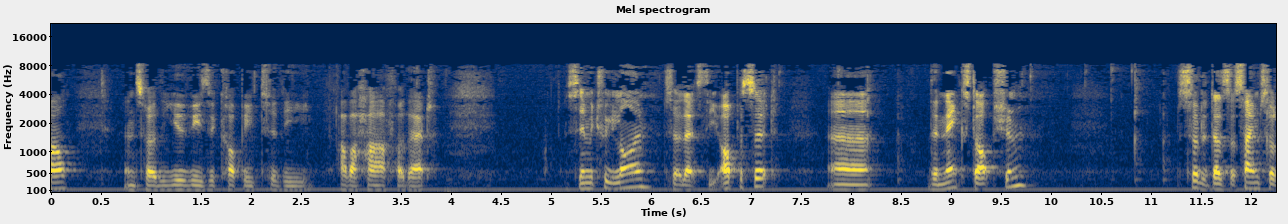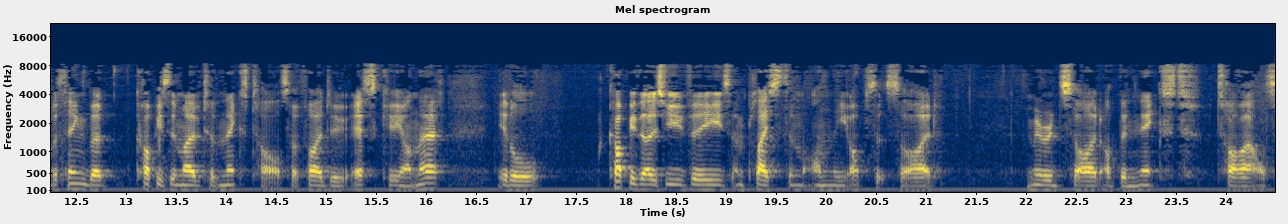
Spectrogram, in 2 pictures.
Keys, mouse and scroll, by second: 7.3-7.9 right drag, 8.3 middle drag, 9.8 click, 10.4 right click, 10.9-11.2 middle drag, 12.2 middle click, 12.6 right click, 13.4 middle click, 15.8 s.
